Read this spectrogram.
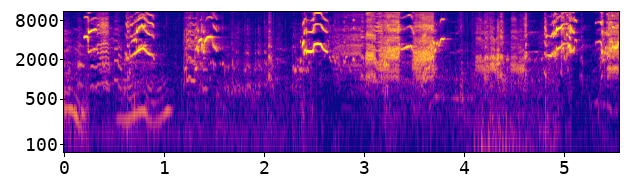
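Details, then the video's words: Rainbow lorikeets feeding: sharp zigzag squeaks and shrill chattering notes in quick clusters, alternating with harsher screeches and short silent gaps. "Rainbow Lorikeets feeding"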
